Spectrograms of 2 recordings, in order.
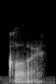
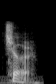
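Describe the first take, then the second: First: The word begins with a 'k' sound. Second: The word begins with a 'ch' sound. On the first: The speaker calls it wrong. "not a core" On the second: The speaker calls it right. "chore is like C H from chocolate"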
